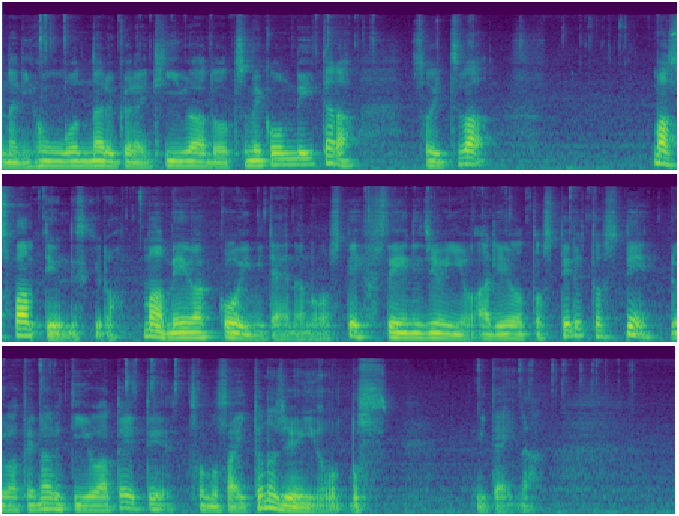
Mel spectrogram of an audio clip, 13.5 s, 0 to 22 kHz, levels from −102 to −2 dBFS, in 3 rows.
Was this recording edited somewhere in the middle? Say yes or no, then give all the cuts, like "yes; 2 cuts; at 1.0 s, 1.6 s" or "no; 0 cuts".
yes; 2 cuts; at 4.7 s, 9.0 s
